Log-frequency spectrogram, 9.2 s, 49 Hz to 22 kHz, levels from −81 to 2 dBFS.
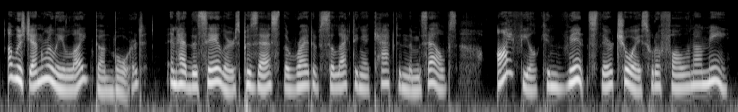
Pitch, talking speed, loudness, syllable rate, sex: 210 Hz, 180 wpm, -18 LUFS, 5.4 syllables/s, female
